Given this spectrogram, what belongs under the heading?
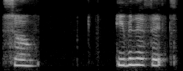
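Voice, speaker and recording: A young woman vlogging at home on her phone camera, speaking softly in a raspy, half-whispered morning voice. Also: high-pitched, little pitch movement, slow pace, low-quality recording. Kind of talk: casual advice vlog.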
